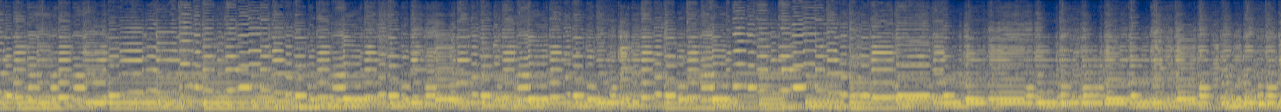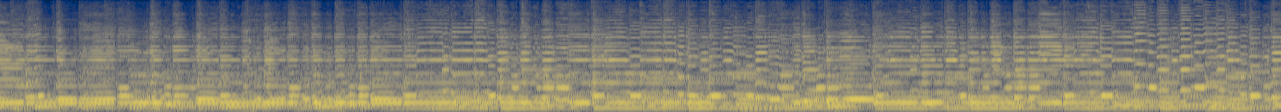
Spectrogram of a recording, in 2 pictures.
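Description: Old-time fiddle tune played on fiddle with acoustic guitar backing, the fiddle bowing a steady run of notes over held double-stop tones.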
